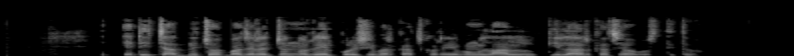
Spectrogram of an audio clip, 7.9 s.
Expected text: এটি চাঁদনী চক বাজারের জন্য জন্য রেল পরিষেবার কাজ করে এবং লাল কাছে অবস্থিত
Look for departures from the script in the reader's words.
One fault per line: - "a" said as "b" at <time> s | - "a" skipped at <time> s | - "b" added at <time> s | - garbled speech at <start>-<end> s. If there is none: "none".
- "জন্য" skipped at 3.0 s
- "কিলার" added at 5.5 s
